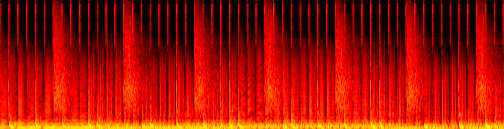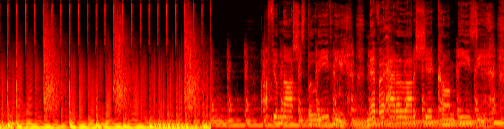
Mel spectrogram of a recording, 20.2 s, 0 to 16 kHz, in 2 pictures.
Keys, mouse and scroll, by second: 1.9 click, 3.4 click, 4.9 click, 6.6 click, 10.7 click, 12.6 click, 15.9 click, 17.1 click, 19.8 click.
